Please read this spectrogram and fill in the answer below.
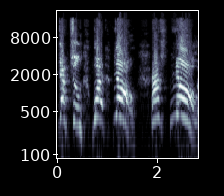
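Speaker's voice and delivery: a champion losing it in disbelief; freaking out. Retold or imitated. Champion yelling as the challenger calls him out, freaking out. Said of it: "he's, he's freaking out".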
